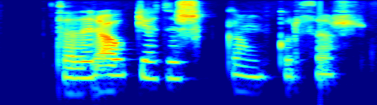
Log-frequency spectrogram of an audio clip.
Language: Icelandic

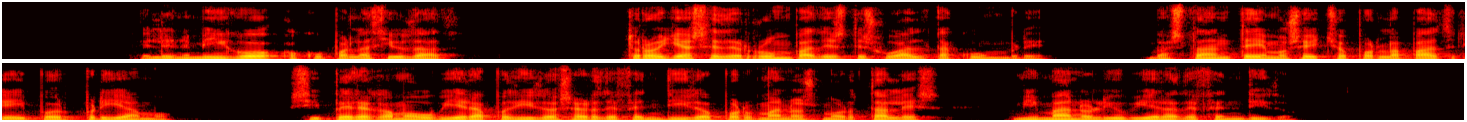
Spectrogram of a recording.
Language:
Spanish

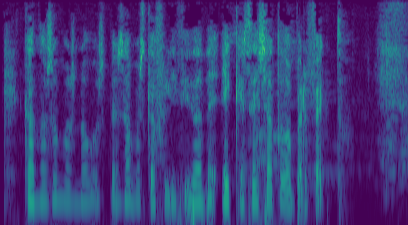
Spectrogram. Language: Galician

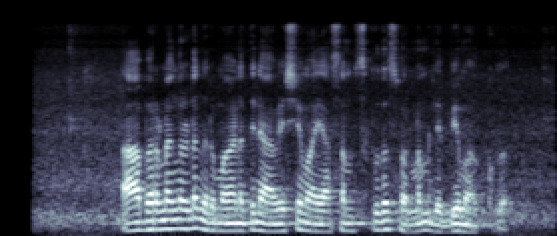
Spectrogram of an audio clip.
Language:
Malayalam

